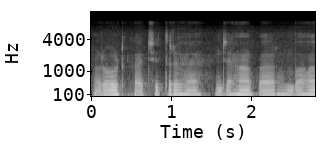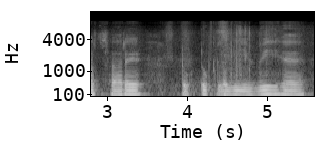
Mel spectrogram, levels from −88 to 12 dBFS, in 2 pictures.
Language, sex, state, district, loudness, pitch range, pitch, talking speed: Hindi, male, Jharkhand, Ranchi, -18 LUFS, 100-110 Hz, 105 Hz, 130 wpm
